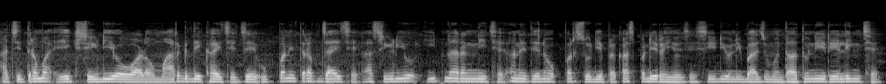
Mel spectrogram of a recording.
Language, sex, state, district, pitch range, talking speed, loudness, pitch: Gujarati, male, Gujarat, Valsad, 120-130 Hz, 195 wpm, -16 LUFS, 125 Hz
